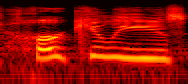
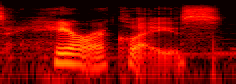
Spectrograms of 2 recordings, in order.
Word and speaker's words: Heracles: In Greek mythology, it was uh Heracles. I believe it it's spelled so similarly, but it's instead of Hercules, it's Heracles. I may be I may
